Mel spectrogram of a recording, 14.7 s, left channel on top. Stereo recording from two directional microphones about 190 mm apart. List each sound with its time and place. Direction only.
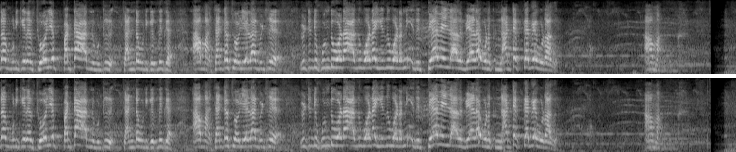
0.0 s a woman's voice: 15° left (ahead or behind)
12.9 s a woman's voice: 15° left (ahead or behind)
